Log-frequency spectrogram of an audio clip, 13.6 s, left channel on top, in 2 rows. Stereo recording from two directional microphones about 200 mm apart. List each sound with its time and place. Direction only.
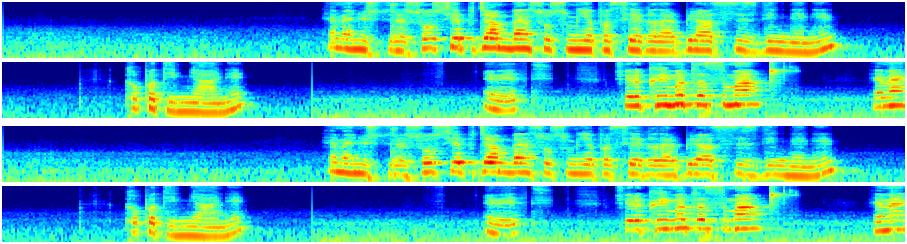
2.5 s speech: 45° left (ahead or behind)
4.6 s a woman's voice: 30° left (ahead or behind)
7.6 s a woman's voice: 25° left (ahead or behind)
10.4 s speech: 50° left (ahead or behind)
